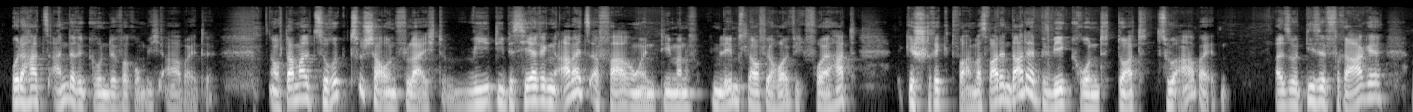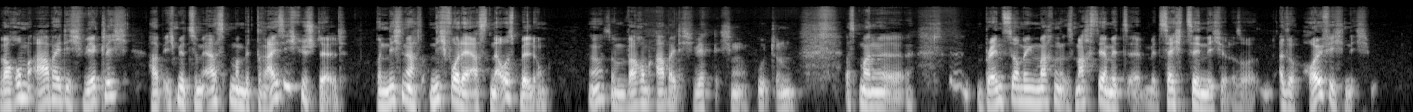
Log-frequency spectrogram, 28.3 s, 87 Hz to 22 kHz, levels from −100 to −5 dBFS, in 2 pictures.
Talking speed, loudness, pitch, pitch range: 185 wpm, -21 LUFS, 140 Hz, 120-155 Hz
